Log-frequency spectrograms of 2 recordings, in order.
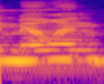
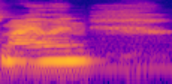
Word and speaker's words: Milan: I want to say Millen, but I'm sure it's pronounced Milan.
